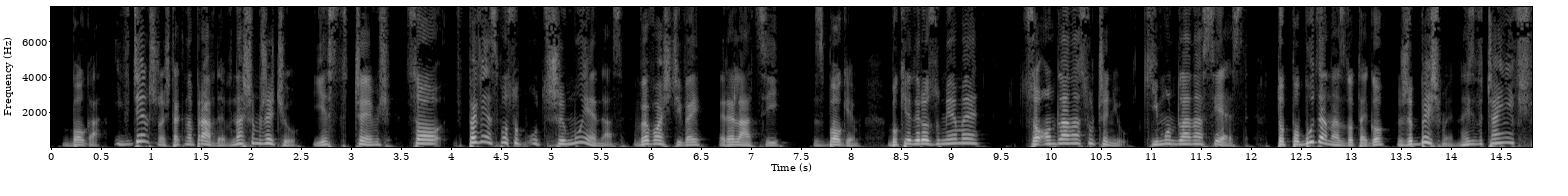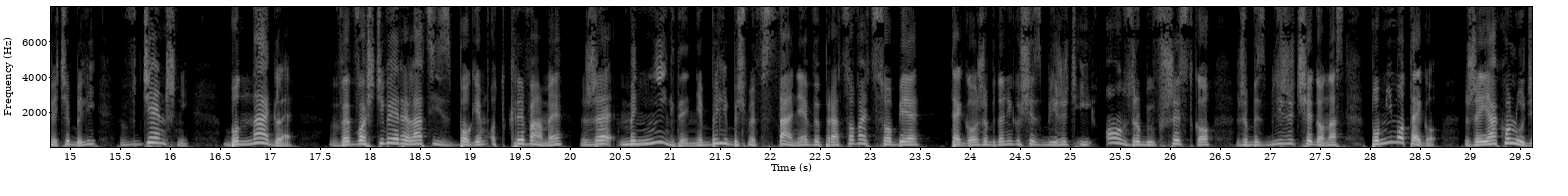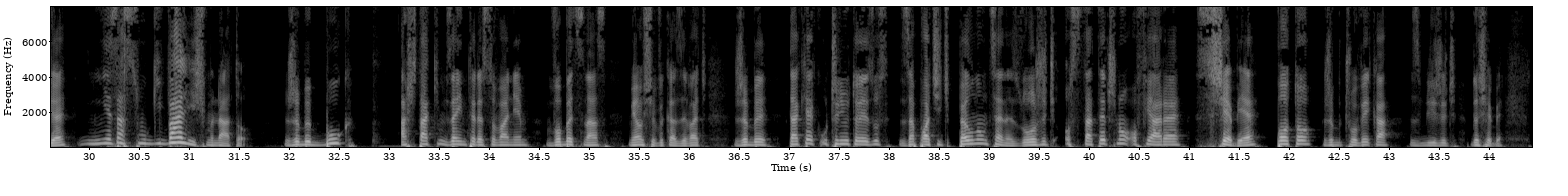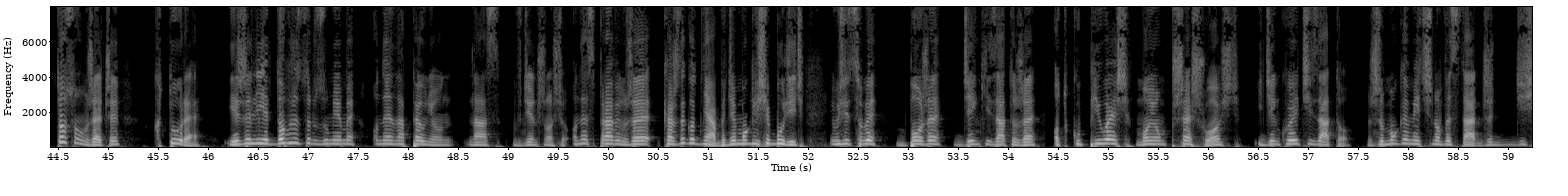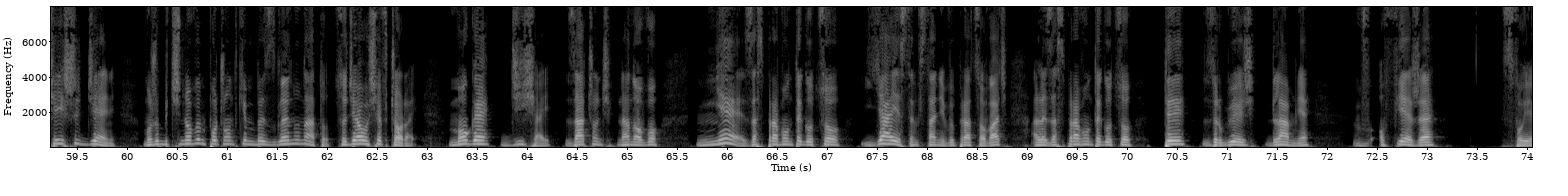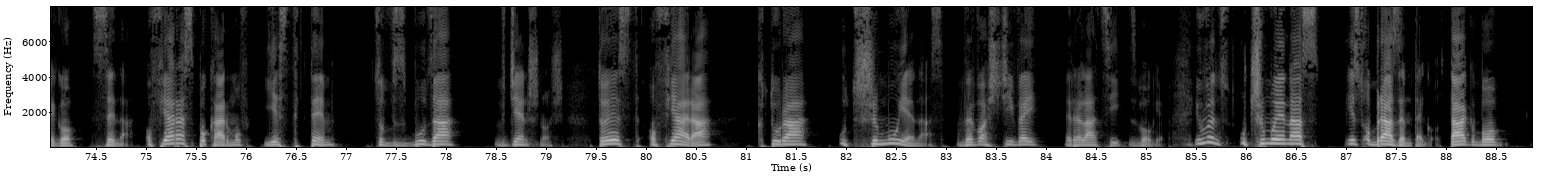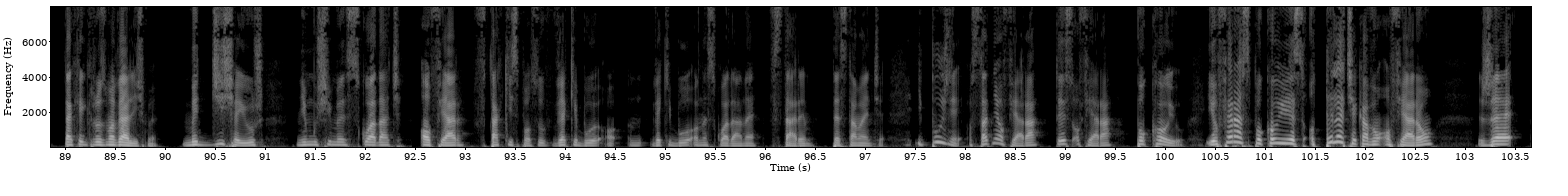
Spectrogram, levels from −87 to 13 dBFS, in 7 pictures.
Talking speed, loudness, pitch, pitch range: 155 wpm, -27 LUFS, 165 Hz, 140-200 Hz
